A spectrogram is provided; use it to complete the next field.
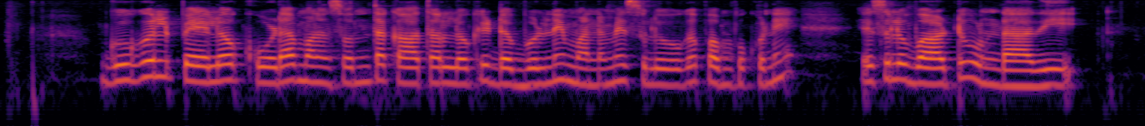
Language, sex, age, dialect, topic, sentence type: Telugu, female, 18-24, Southern, banking, statement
